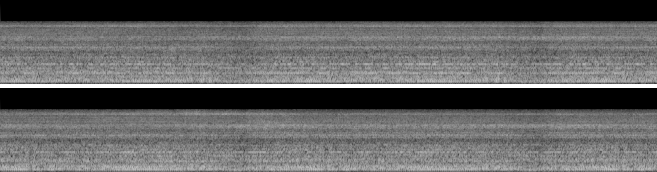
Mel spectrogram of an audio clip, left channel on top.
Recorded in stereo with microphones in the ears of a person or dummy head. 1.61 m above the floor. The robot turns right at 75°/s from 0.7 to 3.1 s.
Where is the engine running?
175° left, 9 m; by 6.6 s 5° right, 9 m.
